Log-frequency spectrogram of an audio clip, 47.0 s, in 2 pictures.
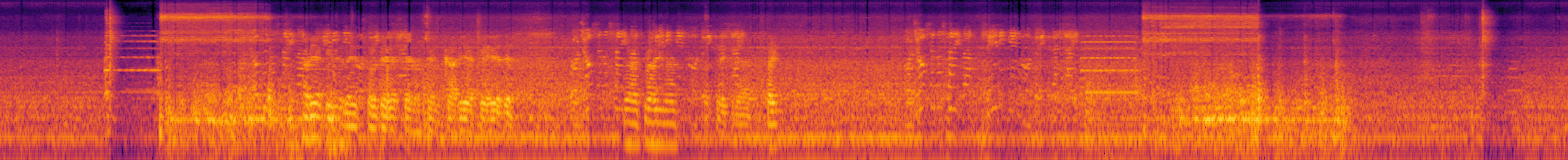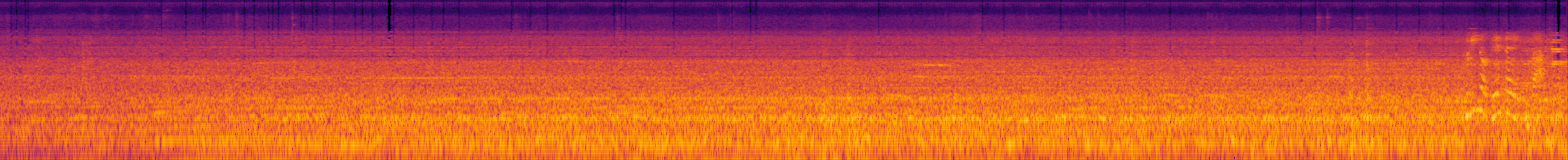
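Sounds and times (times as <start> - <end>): diesel railcar engine: 0.0 - 47.0
wheels on rail: 16.1 - 22.9.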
